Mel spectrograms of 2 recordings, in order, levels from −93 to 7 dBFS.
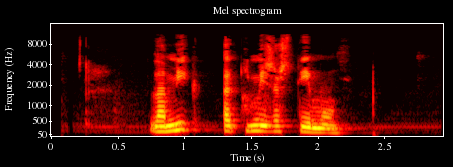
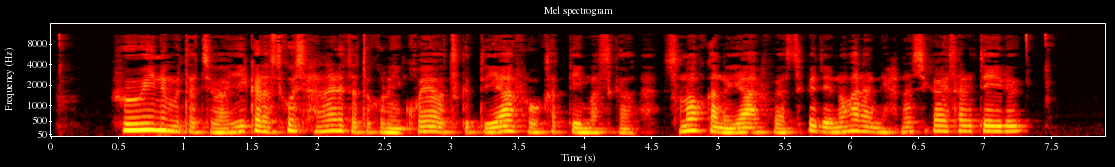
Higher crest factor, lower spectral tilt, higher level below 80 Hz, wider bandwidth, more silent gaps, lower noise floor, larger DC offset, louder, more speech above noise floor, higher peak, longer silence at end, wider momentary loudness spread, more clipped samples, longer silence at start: about the same, 20 dB vs 16 dB; about the same, -5.5 dB/octave vs -6.5 dB/octave; second, -78 dBFS vs -62 dBFS; about the same, 11 kHz vs 11.5 kHz; neither; first, -66 dBFS vs -49 dBFS; neither; about the same, -25 LUFS vs -26 LUFS; first, 42 dB vs 24 dB; about the same, -8 dBFS vs -8 dBFS; first, 0.75 s vs 0.6 s; about the same, 9 LU vs 11 LU; neither; first, 0.75 s vs 0.5 s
